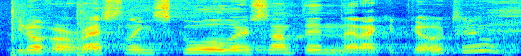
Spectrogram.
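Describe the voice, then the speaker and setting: A man plays a wrestling-mad man of twenty, higher-pitched and lively, stumbling eagerly over his words. A long hall reverb sits on the voice. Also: quick pace, slight background noise. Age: 20s. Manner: hesitant, eager. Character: earnest young man obsessed with wrestling.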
